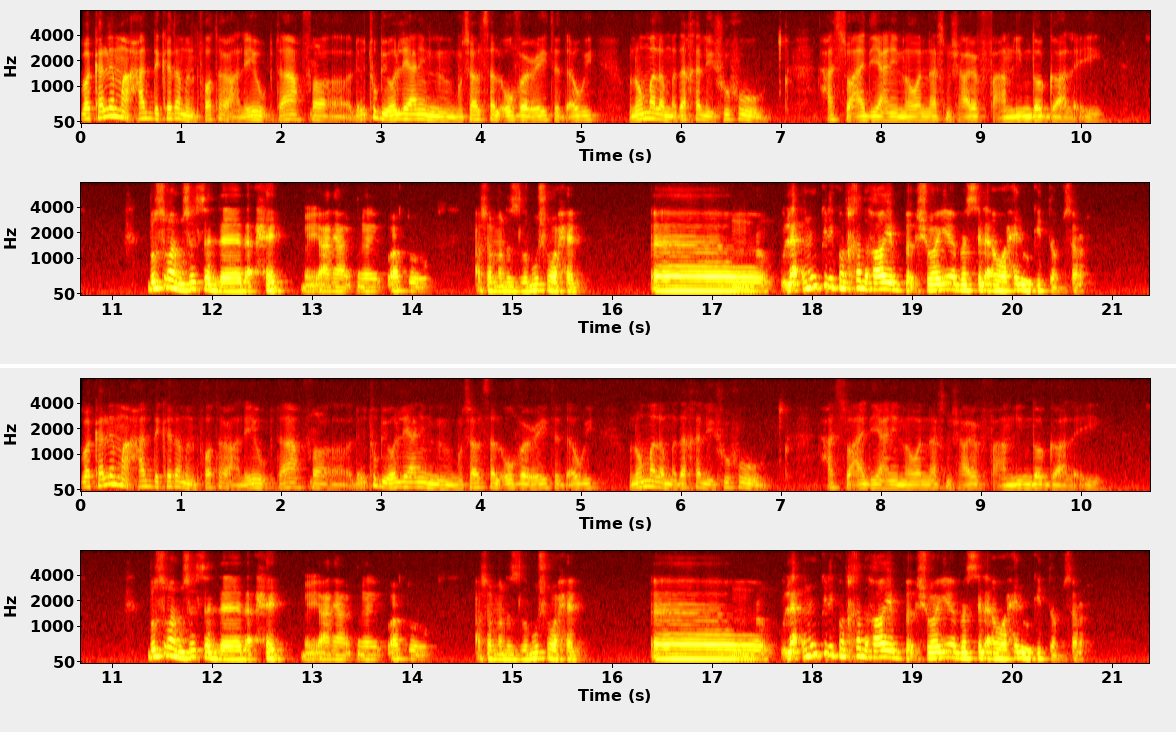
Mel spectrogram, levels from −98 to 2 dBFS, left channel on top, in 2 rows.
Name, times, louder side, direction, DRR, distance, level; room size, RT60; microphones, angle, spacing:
voice 1, 0.0-5.1 5.5-6.8 7.1-10.2 17.2-17.5, left 3 dB, 75° left, 0.7 m, -27 dB
voice 2, 11.4-14.2 14.6-15.7 16.4-20.7, left 2 dB, 20° left, 0.4 m, -18 dB
7.1 x 4.6 x 6.0 m
head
